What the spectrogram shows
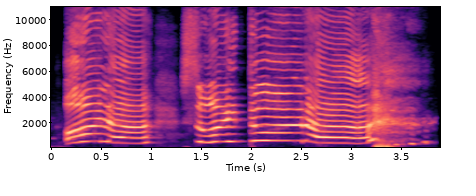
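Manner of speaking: very high, loud character voice, squealed and stretched out. Doing it on command after scooting back: Dora impression. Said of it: "I actually can do a mean Dora impression".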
